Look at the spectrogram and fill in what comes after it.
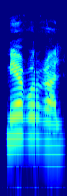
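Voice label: "meirural", nominative, Archi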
